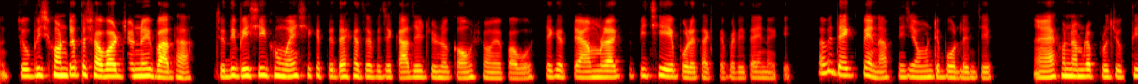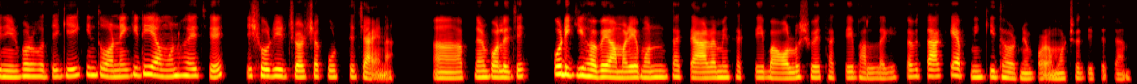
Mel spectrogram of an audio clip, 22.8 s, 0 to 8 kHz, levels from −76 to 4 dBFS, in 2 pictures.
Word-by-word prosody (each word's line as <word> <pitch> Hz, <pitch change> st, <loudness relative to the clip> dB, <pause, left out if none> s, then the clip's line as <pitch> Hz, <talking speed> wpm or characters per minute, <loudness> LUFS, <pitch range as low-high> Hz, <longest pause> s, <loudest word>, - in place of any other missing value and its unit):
উ -, -, -7 dB, 0.2 s
২৪ 200 Hz, +2 st, +2 dB
ঘণ্টা 225 Hz, 0 st, +8 dB
তো -, -, +5 dB
সবার 195 Hz, 0 st, +9 dB
জন্যই 205 Hz, 0 st, +4 dB
বাঁধা। 165 Hz, -1 st, +5 dB, 0.3 s
যদি 185 Hz, +3 st, +1 dB
বেশি 210 Hz, +2 st, +3 dB
ঘুমাই, 200 Hz, -2 st, +4 dB
সেক্ষেত্রে 205 Hz, -2 st, -5 dB
দেখা 190 Hz, +1 st, +1 dB
যাবে 180 Hz, -1 st, -2 dB
যে 180 Hz, -, -1 dB
কাজের 175 Hz, +2 st, +2 dB
জন্য 165 Hz, -1 st, -2 dB
কম 155 Hz, 0 st, +1 dB
সময় 155 Hz, -2 st, -4 dB
পাবো। 145 Hz, 0 st, -3 dB, 0.2 s
সেক্ষেত্রে 180 Hz, -1 st, -3 dB
আমরা 175 Hz, +1 st, +3 dB
একটু 195 Hz, +2 st, -13 dB
পিছিয়ে 210 Hz, 0 st, +1 dB
পড়ে 160 Hz, -2 st, 0 dB
থাকতে 155 Hz, -2 st, -7 dB
পারি, 155 Hz, 0 st, -7 dB
তাই 160 Hz, -, -4 dB
নয় 155 Hz, -, -9 dB
কি? -, -, -12 dB, 0.3 s
তবে 295 Hz, +4 st, -1 dB
দেখবেন 215 Hz, -2 st, +2 dB
আপনি 175 Hz, +2 st, -13 dB
যেমনটি 175 Hz, 0 st, -1 dB
বললেন 160 Hz, -1 st, -2 dB
যে -, -, -3 dB, 0.5 s
এ্যা -, -, 0 dB
এখন 205 Hz, +1 st, +1 dB
আমরা 195 Hz, 0 st, +3 dB
প্রযুক্তি 180 Hz, +1 st, -3 dB
নির্ভর 185 Hz, +3 st, 0 dB
হতে 185 Hz, 0 st, -5 dB
গিয়েই 205 Hz, +2 st, -1 dB
কিন্তু 225 Hz, -1 st, -1 dB
অনেকেরই 200 Hz, +7 st, -1 dB
এমন 195 Hz, +1 st, -2 dB
হয়েছে 210 Hz, -3 st, -2 dB, 0.3 s
এ -, -, -2 dB
শরীরচর্চা 190 Hz, -2 st, +1 dB
করতে 180 Hz, 0 st, -6 dB
চায় -, -, 0 dB
না। -, -, -7 dB, 0.4 s
অ্যা -, -, 0 dB, 0.2 s
আপনার 175 Hz, +2 st, -3 dB
বলে 170 Hz, -1 st, +3 dB
যে, -, -, 0 dB, 0.3 s
"করে 255 Hz, -2 st, +7 dB
কি 220 Hz, -, +2 dB
হবে? 180 Hz, -1 st, +5 dB
আমার 165 Hz, 0 st, +1 dB
এমন 170 Hz, -1 st, -2 dB, 0.2 s
থাকতে, 180 Hz, -2 st, -6 dB
আরামে 165 Hz, +2 st, 0 dB
থাকতেই 170 Hz, -1 st, -7 dB
বা 155 Hz, -, +2 dB
অলস 160 Hz, +3 st, -2 dB
হয়ে 165 Hz, -1 st, -2 dB
থাকতেই 160 Hz, 0 st, -7 dB
ভাল 155 Hz, -1 st, -5 dB
লাগে।" 145 Hz, +2 st, -7 dB
তবে 185 Hz, +1 st, -4 dB
তাকে 195 Hz, 0 st, +1 dB
আপনি 190 Hz, -4 st, -7 dB
কি 180 Hz, -, -3 dB
ধরনের 145 Hz, -3 st, -3 dB
পরামর্শ 145 Hz, +1 st, -5 dB, 0.2 s
দিতে 140 Hz, -, -13 dB
চান? 130 Hz, -, -11 dB
180 Hz, 205 wpm, -22 LUFS, 165-200 Hz, 0.5 s, সবার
